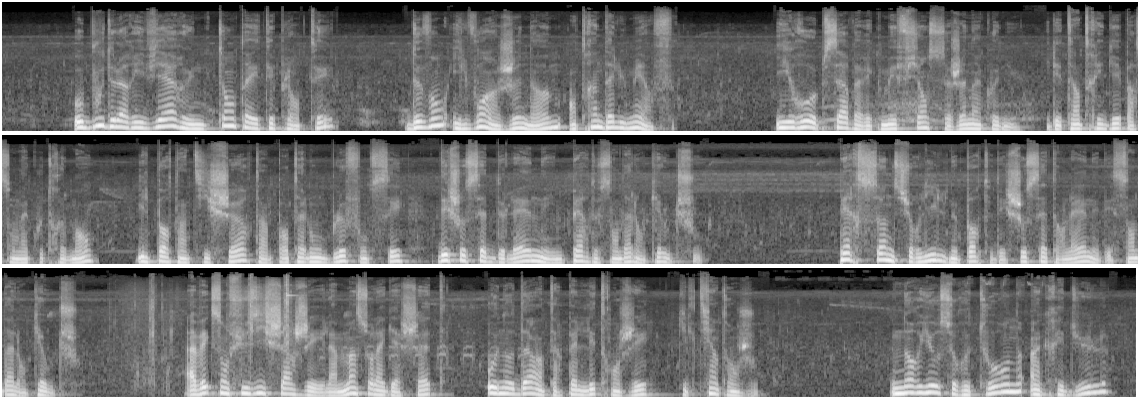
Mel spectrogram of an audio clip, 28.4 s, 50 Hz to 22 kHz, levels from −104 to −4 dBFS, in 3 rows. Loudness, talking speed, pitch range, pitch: -17 LUFS, 185 wpm, 120-170 Hz, 140 Hz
